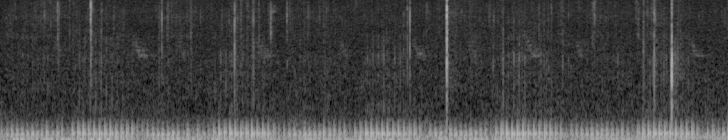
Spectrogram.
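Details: Deep rhythmic purring of a cat, roughly one breath cycle per second for about five cycles, with bright pops and crackles of a wood fire over the rumble.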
